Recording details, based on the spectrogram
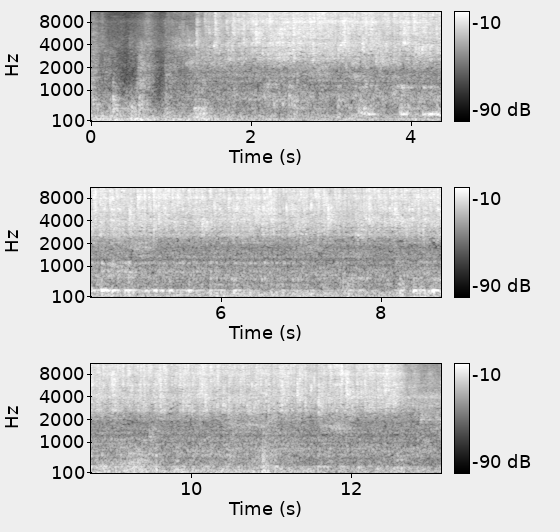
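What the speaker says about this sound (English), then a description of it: "now let me put the rest of the fluid in here." Liquid pours steadily into a West Bend Cocoa Grande hot beverage maker, a continuous close splashing rush lasting about eleven seconds before it stops.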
